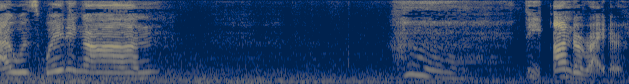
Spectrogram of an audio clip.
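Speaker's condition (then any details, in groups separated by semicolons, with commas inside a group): No condition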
